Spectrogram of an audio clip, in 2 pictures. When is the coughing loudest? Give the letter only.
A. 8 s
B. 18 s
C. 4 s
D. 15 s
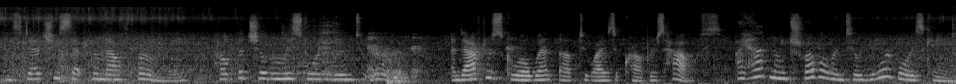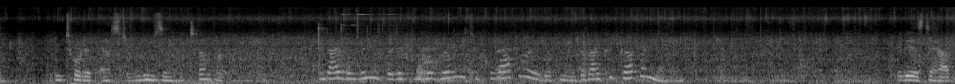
C.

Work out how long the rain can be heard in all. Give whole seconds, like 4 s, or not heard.
19 s.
